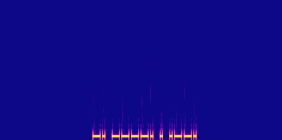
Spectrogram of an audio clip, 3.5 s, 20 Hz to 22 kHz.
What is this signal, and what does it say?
Morse code, heard as a keyed tone, about 40 wpm, 700 Hz. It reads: N9EP
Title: Easy Call Signs Repeated 2x - 40wpm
